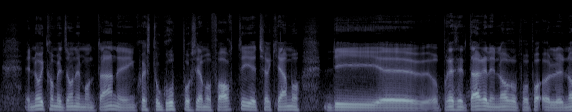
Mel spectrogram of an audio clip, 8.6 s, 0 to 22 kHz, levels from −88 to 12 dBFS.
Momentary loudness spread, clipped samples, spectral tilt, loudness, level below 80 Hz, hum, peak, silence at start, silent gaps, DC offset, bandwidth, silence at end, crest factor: 9 LU; under 0.1%; -7 dB/octave; -33 LUFS; -62 dBFS; none; -12 dBFS; 0.05 s; none; under 0.1%; 13 kHz; 0 s; 20 dB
